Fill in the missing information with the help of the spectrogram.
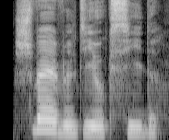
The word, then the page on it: Schwëweldioxid: Bas Rhin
